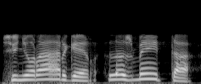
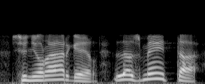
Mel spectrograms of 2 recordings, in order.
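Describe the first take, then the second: First: Even higher pitched shout to the neighbour; repeated shout. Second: Higher, louder cry through the wall; shout. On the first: Paul shouting again at Mr Harger. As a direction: call out again, more desperate. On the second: Paul shouting at Mr Harger through the wall. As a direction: shout to make them stop. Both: A narrator's reading. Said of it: "gridò".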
